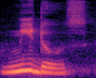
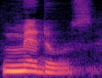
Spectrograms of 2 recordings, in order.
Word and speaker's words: meadows: The word is meadows, not meadows, it's meadows.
